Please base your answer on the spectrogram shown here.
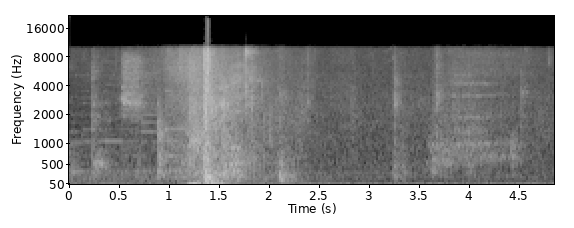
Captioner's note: thudding blow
